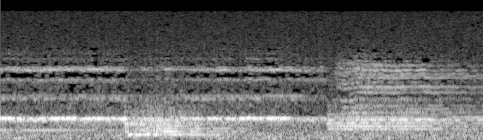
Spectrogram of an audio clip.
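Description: A passenger train, the Ossining train, rolls along the rails with a steady, loud rumble and droning metallic tones that shift pitch twice, with no one speaking.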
